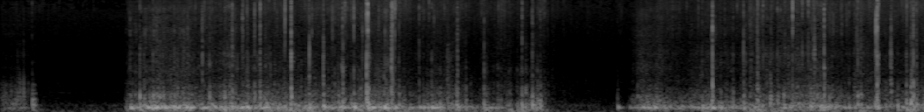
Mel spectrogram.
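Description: Two hollow, white polyethylene foam mesh fruit-protector sleeves stretched over microphones are scratched and squeezed with long painted fingernails. It makes a dense, muffled, low rumbling crackle with brighter scratchy ticks on top. Two long bursts of scratching are split by a brief quiet pause.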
